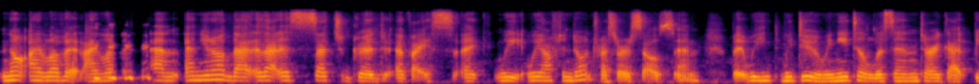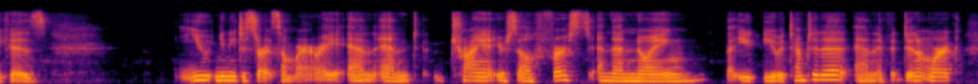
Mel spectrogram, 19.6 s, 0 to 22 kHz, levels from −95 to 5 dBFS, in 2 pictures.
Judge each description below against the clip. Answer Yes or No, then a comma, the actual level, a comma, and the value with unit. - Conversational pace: Yes, average, 195 wpm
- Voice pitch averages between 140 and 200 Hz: Yes, medium, 185 Hz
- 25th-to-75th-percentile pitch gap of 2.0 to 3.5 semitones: Yes, average, 2.8 semitones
